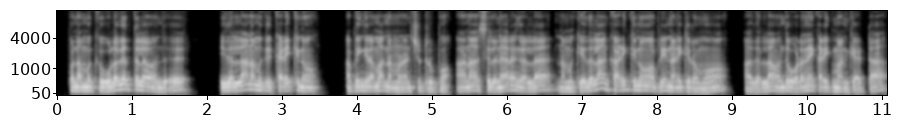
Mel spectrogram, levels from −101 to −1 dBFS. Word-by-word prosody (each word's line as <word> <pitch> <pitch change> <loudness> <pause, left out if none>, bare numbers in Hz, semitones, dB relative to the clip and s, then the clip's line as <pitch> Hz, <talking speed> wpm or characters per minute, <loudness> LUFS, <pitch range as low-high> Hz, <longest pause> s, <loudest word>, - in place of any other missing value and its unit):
இப்போ 125 - +1
நமக்கு 110 -1 +1
உலகத்துல 145 +2 +4
வந்து 100 0 0 0.8
இதெல்லாம் 120 +6 +4
நமக்குக் 130 -6 -1
கெடைக்கணும் 110 -2 +1 0.4
அப்படிங்கிற 115 +2 +1
மாரி 125 0 0
நம்ம 100 -2 -1
நினைச்சுட்டு 105 0 -3
இருப்போம். 95 0 -3
ஆனா 105 +2 0 0.2
சில 110 -2 +1
நேரங்கள்ல 110 -3 0 0.3
நமக்கு 100 0 -3
எதெல்லாம் 150 - +1
கெடைக்கணும் 130 0 0
அப்படினு 115 +1 0
நினைக்கிறமோ 100 -3 -1 0.5
அதெல்லாம் 95 +5 0
வந்து 110 - +1
உடனே 110 +6 +1
கெடைக்குமான்னு 105 -2 -1
கேட்டா 90 0 -3
110 Hz, 135 wpm, -22 LUFS, 100-125 Hz, 0.8 s, உலகத்துல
